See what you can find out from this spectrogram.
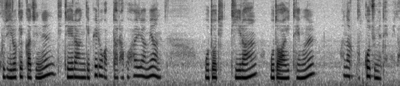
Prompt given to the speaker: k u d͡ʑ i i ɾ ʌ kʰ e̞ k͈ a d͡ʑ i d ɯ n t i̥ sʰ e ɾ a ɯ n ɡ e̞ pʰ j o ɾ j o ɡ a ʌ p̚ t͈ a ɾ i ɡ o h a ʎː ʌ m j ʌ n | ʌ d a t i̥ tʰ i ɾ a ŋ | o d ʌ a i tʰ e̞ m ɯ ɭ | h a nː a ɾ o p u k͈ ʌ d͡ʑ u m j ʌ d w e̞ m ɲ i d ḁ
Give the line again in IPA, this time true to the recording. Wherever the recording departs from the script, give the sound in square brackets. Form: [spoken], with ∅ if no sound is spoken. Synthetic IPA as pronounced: k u d͡ʑ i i ɾ ʌ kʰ e̞ k͈ a d͡ʑ i [n] ɯ n t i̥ [tʰ] e ɾ a ɯ n ɡ e̞ pʰ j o ɾ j o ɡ a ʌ p̚ t͈ a ɾ [a] ɡ o h a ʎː ʌ m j ʌ n | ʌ d [ʌ] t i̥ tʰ i ɾ a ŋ | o d ʌ a i tʰ e̞ m ɯ ɭ | h a [n] a ɾ o p u k͈ ʌ d͡ʑ u m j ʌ d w e̞ m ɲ i d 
